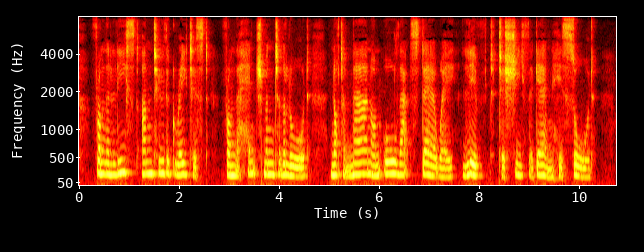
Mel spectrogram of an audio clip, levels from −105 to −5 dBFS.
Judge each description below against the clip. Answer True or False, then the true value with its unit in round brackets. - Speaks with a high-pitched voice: True (195 Hz)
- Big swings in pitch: False (2.8 semitones)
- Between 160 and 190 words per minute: False (140 wpm)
